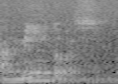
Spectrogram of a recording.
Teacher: Next one ends with an S, so the stress syllable is on the second to last.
